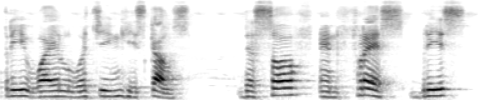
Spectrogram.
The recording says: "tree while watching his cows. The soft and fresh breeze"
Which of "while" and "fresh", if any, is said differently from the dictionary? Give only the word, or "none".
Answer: none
